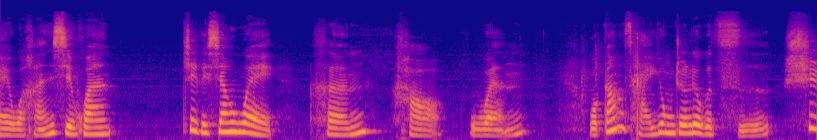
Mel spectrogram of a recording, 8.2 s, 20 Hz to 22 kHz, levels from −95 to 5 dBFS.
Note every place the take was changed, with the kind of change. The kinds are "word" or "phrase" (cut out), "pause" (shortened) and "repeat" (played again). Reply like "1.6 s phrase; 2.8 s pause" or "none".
none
